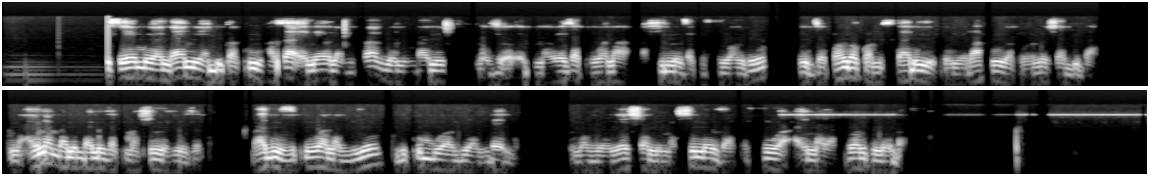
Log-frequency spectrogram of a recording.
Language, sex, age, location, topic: Swahili, male, 18-24, Nairobi, finance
